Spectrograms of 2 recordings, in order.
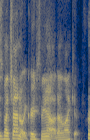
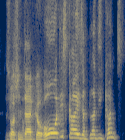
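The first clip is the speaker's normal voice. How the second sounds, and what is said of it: Put-on Scottish accent. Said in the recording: “I made you sound fucking Scottish”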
